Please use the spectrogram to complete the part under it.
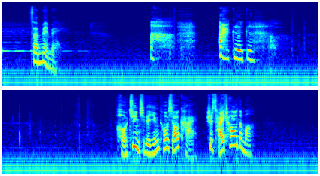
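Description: A young woman speaks in short, lively phrases close by.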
